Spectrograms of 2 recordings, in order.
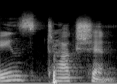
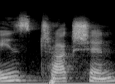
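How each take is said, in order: The two takes are said the same way.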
